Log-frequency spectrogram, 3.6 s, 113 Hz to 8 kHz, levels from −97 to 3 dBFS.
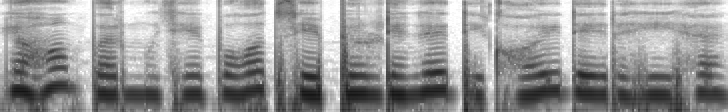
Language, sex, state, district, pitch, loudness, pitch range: Hindi, female, Himachal Pradesh, Shimla, 225 Hz, -19 LUFS, 220-245 Hz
